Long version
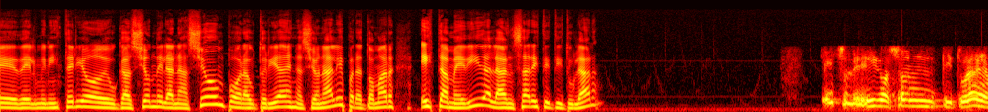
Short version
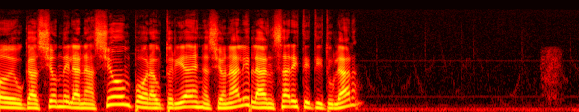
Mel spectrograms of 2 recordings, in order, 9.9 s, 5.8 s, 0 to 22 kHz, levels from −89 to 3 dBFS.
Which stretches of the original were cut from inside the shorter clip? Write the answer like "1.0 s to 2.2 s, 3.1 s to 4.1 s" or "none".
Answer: 3.5 s to 4.9 s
